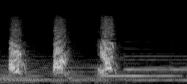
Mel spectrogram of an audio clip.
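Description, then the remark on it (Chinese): A dog named Xiaohei barks furiously at a longevity lock on a woman's neck, three loud, sharp barks in a quick even rhythm, followed by a faint steady hum. “小黑站在一旁，对着黄雅丽脖子上的长命锁拼命的吼叫着”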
